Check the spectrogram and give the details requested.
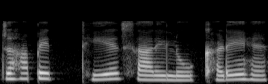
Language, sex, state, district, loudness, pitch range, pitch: Hindi, female, Jharkhand, Garhwa, -19 LUFS, 205-255 Hz, 225 Hz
